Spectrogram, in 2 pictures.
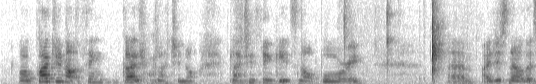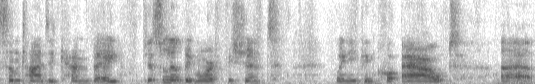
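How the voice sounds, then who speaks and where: A woman at a moderate pace with long, frequent pauses and noticeable background noise. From northern England, Yorkshire. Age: 40s. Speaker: artist. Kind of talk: live-streamed painting tutorial. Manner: hesitant, many fillers.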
